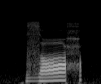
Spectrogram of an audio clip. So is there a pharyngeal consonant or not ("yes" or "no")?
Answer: yes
